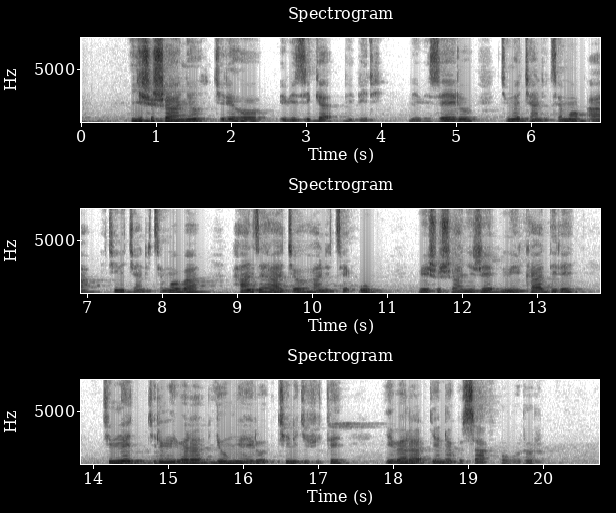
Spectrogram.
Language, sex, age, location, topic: Kinyarwanda, male, 18-24, Nyagatare, education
